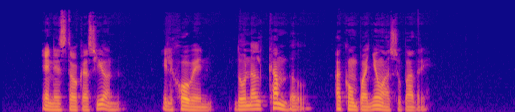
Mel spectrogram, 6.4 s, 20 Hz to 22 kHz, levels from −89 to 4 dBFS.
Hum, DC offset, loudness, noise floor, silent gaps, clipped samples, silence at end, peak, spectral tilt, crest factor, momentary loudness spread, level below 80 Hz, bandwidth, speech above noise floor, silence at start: none; under 0.1%; -22 LUFS; -71 dBFS; none; under 0.1%; 1.1 s; -2 dBFS; -5.5 dB/octave; 20 dB; 13 LU; -60 dBFS; 15 kHz; 50 dB; 0.55 s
